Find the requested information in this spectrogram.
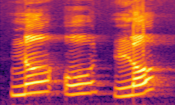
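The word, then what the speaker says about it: ноль: N, O, L and soft sign. Nol. Nol is 0.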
